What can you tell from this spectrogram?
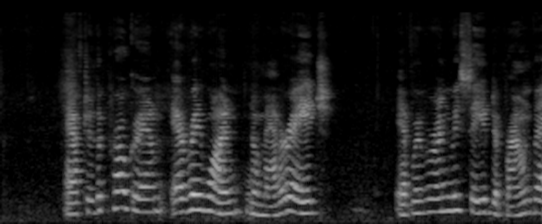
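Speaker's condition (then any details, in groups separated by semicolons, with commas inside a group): No condition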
